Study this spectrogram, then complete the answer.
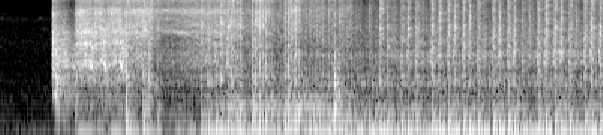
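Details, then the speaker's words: Custom big-twin Harley Springer bobber, hand shifter, self-wired Ultima box, small baffles added in rear exhaust: engine catches and settles into deep loping V-twin idle, steady and strong, no misses; healthy idle. "Have very small baffles in the exhaust. You know, they're not all that restrictive, but it was just too loud before, so I did put a little bit of baffling in the rear part of the exhaust."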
